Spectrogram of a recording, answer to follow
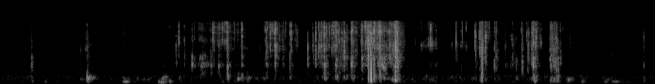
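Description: Hockey trading cards flipped through by hand: a couple of light clicks, then from about a second and a half a fast run of cards sliding and snapping against each other.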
